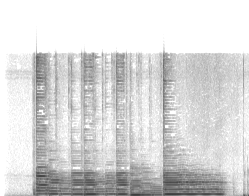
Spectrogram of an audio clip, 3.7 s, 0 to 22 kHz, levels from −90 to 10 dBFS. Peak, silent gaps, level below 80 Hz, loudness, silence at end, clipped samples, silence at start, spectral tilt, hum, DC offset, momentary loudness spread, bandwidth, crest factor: -6 dBFS; none; -52 dBFS; -20 LUFS; 0.05 s; under 0.1%; 0.5 s; -5.5 dB/octave; none; under 0.1%; 7 LU; 17 kHz; 16 dB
